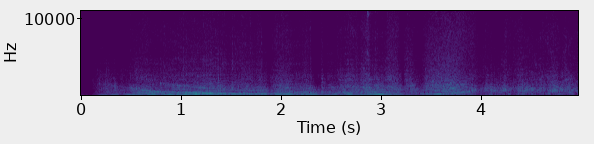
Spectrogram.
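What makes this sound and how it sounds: Fingernails scratch the orange wooden frame of a handheld tambourine with metal jingles, held close to the mic. The result is a continuous, low, rough scraping that rises and falls in pitch, with a humming, resonant body and little high brightness.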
